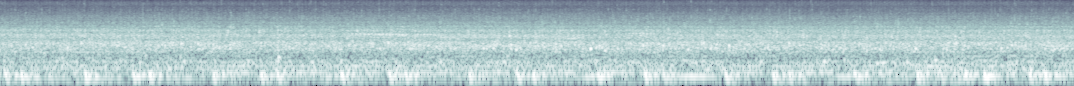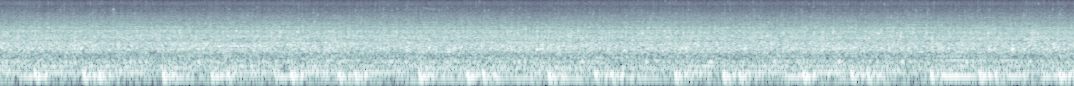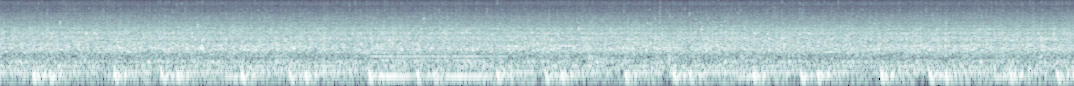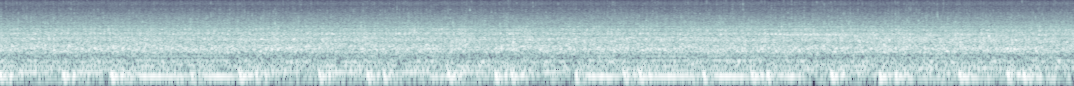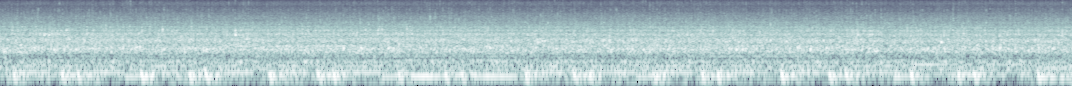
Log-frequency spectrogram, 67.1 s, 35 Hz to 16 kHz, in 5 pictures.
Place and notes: Next to the stream, Small tribe, The frogs chirp, Dog barking
Zoom H2n MS+XY +Sptial Audio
